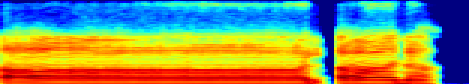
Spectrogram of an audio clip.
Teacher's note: مد لازم کے ساتھ 6 حرکت تک کھینچ کے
